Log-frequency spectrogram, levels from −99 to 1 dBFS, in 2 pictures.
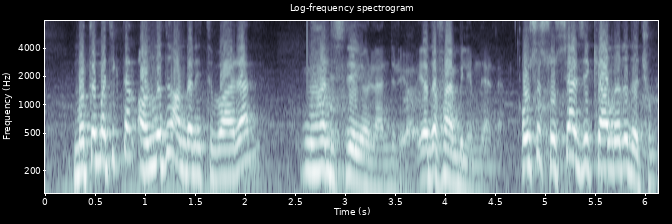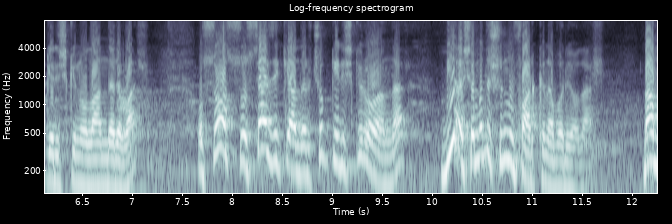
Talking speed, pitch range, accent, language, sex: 145 wpm, 160-250 Hz, native, Turkish, male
